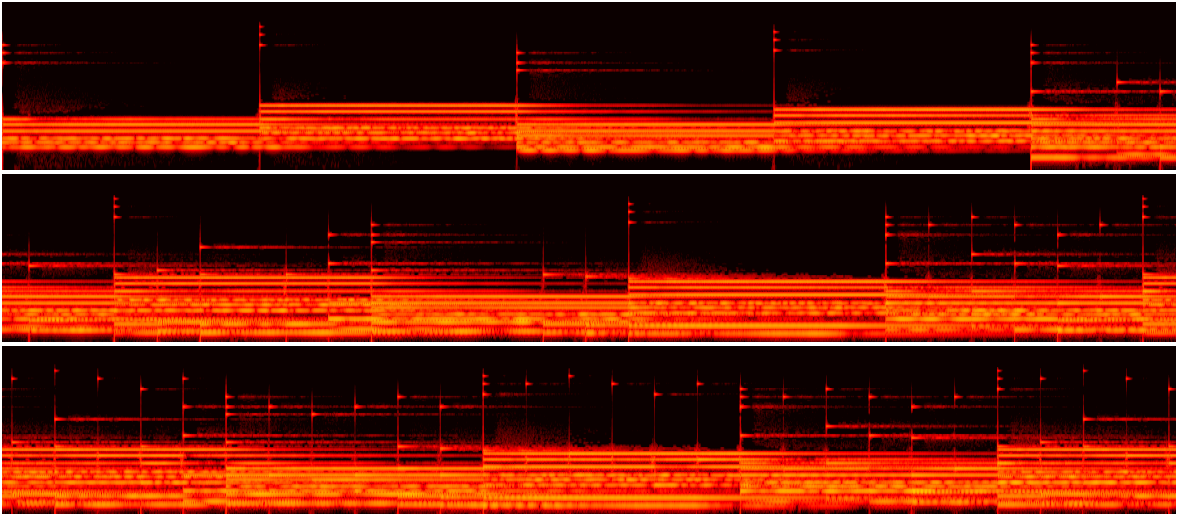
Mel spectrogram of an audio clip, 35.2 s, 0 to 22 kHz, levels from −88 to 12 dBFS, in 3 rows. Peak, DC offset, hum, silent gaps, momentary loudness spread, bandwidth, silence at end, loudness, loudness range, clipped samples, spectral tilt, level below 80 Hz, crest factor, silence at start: -12 dBFS; under 0.1%; none; none; 4 LU; 13 kHz; 0 s; -27 LUFS; 3 LU; under 0.1%; -5.5 dB/octave; -72 dBFS; 14 dB; 0 s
